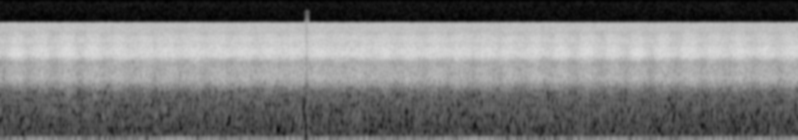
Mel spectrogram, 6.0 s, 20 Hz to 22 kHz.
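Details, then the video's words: Cicadas singing in the oaks around Vézénobres in southern France, captured with a Sony RX10 M3: constant shrill, hissing drone, high-pitched and pulsing slightly about two or three times per second, no other sounds. "The sounds of CICADAS😊 : Welcome in the south of France"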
